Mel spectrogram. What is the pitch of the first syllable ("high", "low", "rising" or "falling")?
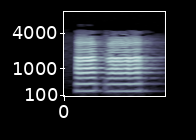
high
